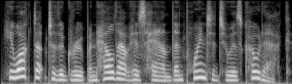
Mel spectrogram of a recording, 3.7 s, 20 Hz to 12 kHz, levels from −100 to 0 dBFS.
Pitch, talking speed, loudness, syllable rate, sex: 205 Hz, 260 wpm, -19 LUFS, 5.3 syllables/s, female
